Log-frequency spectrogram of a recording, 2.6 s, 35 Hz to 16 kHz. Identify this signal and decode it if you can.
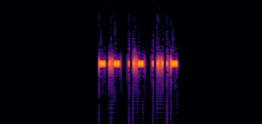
Morse code, heard as a keyed tone, about 52 wpm, 700 Hz. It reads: KU4
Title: USA Call Sign Prefixes - Repeated 2x - 50wpm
